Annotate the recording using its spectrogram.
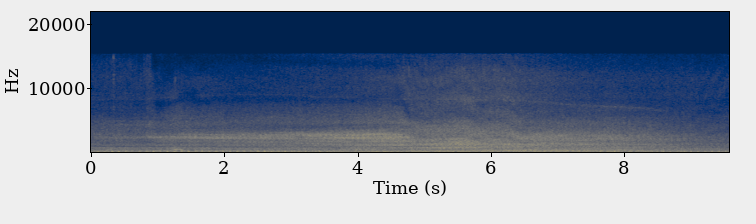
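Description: A second heavy truck's engine roars as it passes close by.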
